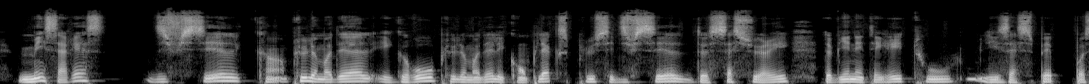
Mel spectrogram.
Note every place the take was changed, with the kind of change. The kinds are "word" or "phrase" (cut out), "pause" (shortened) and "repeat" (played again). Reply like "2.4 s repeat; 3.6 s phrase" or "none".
none

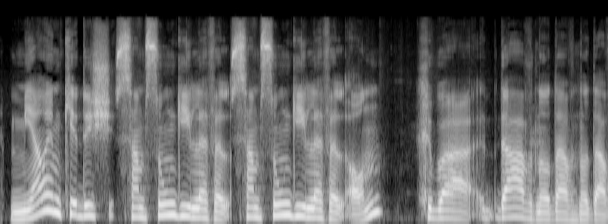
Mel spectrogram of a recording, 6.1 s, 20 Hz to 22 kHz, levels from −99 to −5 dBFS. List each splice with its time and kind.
2.3 s repeat; 4.9 s word

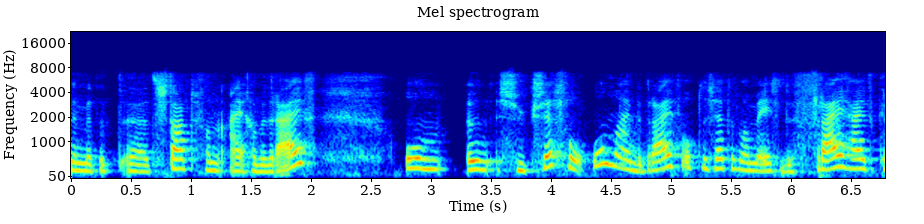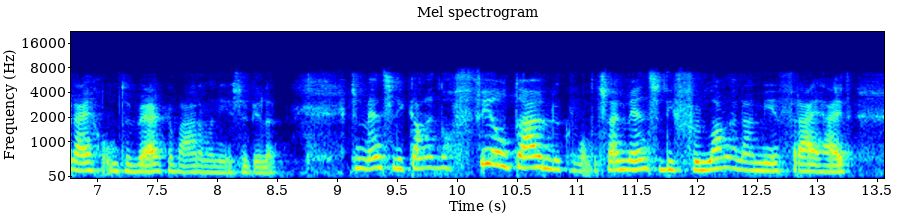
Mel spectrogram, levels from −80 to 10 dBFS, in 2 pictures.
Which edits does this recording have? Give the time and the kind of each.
3.2 s pause; 9.1 s word; 10.9 s word

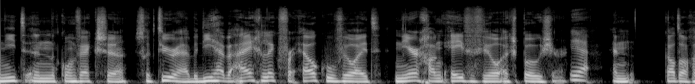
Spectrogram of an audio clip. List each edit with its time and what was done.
1.3 s pause; 3.9 s pause; 6.0 s pause

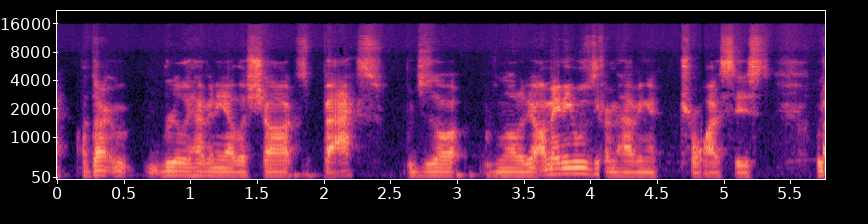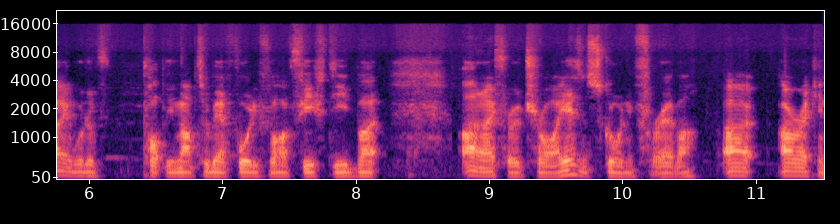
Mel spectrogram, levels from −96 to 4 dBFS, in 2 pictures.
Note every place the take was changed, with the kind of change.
4.1 s phrase; 5.8 s word; 8.7 s pause; 9.0 s phrase

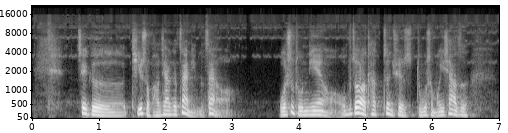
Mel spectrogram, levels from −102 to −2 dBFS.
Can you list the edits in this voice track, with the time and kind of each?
none

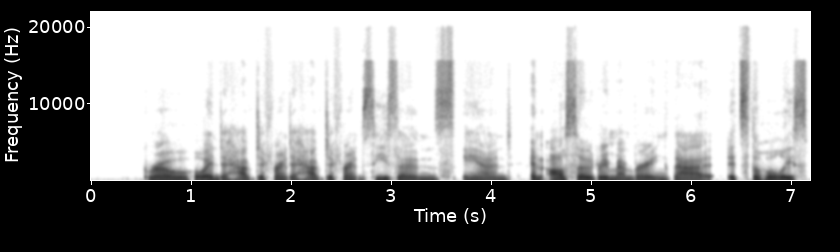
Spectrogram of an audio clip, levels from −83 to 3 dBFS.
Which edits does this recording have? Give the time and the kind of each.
1.0 s word; 2.0 s repeat; 4.3 s pause; 5.0 s word; 6.3 s pause

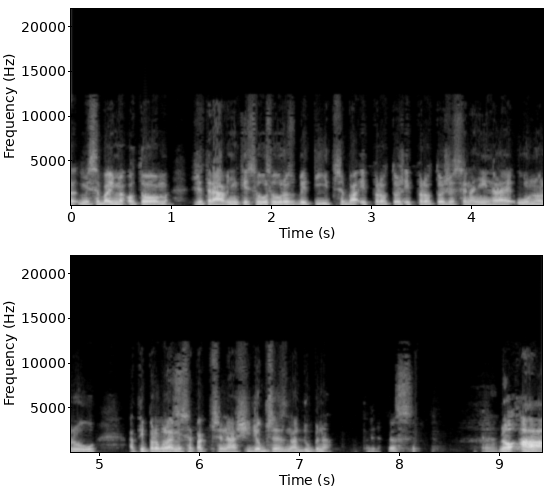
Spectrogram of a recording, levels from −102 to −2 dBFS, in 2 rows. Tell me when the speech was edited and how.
2.0 s repeat; 3.3 s repeat; 4.4 s phrase; 7.8 s pause

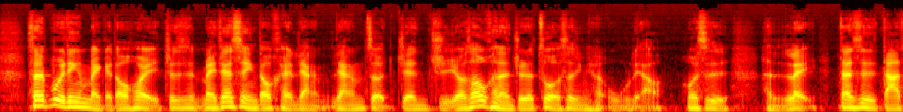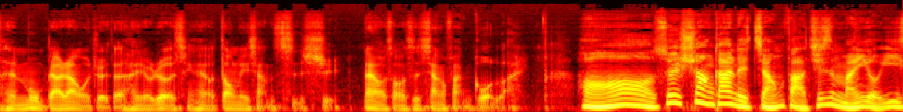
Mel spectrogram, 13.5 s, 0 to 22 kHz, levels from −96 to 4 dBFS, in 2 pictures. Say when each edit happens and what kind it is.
6.2 s pause

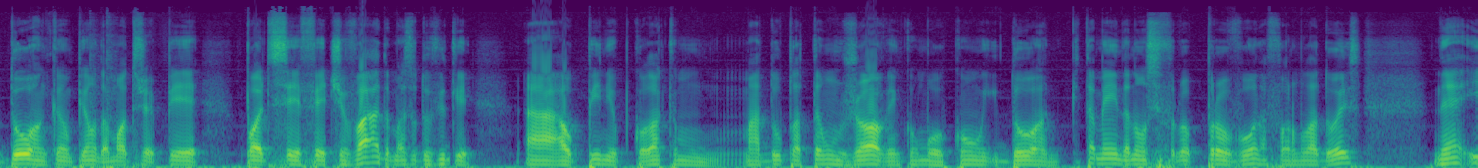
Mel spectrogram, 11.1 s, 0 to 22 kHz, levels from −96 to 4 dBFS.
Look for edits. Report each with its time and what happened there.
3.4 s word

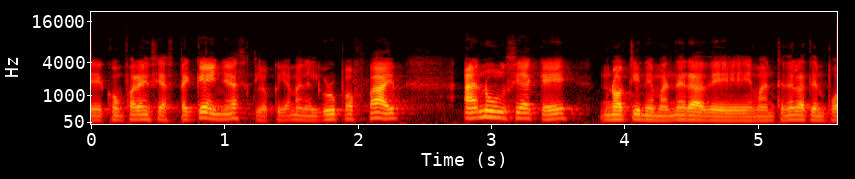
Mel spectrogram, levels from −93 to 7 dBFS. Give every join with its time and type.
3.7 s pause

